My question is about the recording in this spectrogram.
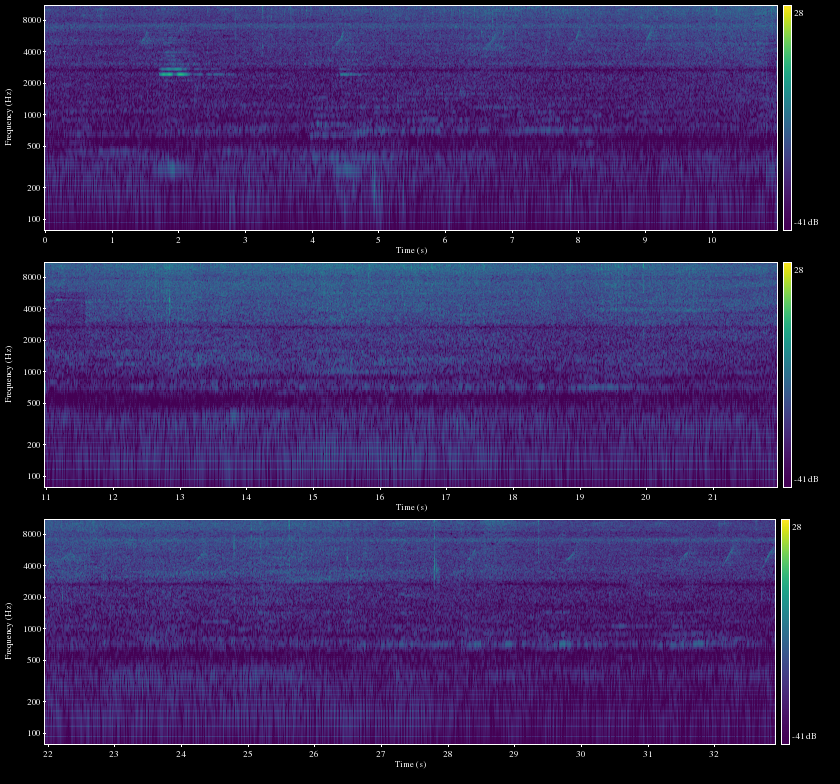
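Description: Steady outdoor background noise with a low rumble that swells and fades around the middle, like distant traffic.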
